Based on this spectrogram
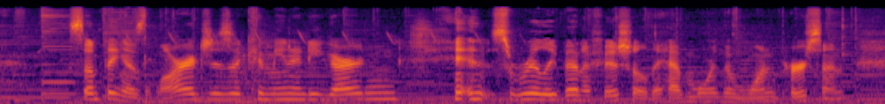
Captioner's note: chuckle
